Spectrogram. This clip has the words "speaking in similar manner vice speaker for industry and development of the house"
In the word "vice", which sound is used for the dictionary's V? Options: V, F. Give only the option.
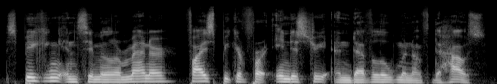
F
